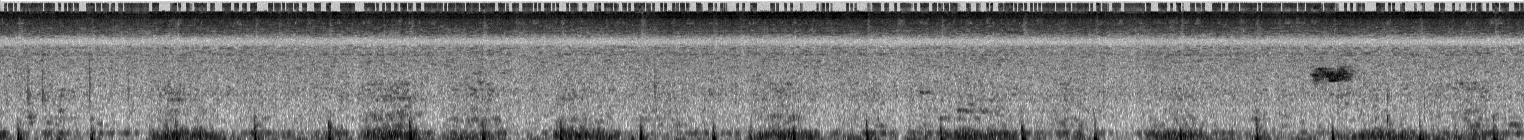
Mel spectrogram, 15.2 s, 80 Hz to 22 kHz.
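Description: Quick, sharp heartbeats under deep, rhythmic breaths of about 30 a minute, heard after exertion.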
